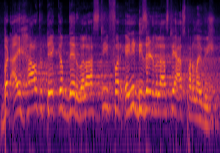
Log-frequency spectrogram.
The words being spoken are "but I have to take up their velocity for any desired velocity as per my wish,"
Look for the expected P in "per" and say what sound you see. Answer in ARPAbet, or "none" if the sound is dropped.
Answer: F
